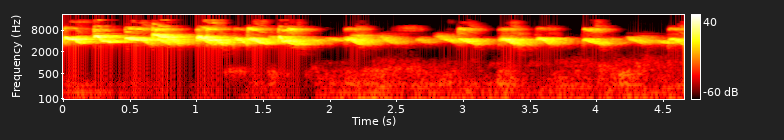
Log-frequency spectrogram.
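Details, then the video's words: White-eye kept in a cage, no supplements given, singing on 29 April 2022: fast, high-pitched twittering of short falling notes delivered in an unbroken stream, over faint low background noise. "Mata Puteh Hercules buka sing"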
